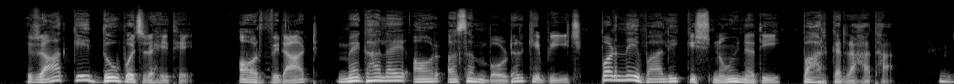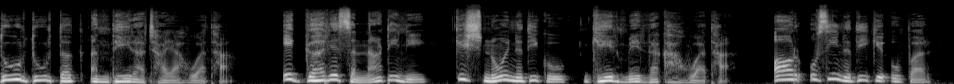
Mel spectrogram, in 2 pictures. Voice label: Hindi audiobook sample, Professional Male Voice Over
